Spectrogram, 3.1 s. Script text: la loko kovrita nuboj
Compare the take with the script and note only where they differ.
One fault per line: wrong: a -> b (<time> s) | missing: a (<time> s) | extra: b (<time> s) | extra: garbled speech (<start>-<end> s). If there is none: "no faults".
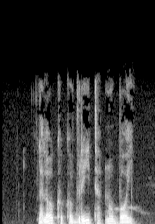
no faults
